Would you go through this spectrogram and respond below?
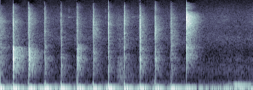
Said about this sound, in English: I'm clapping for him.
